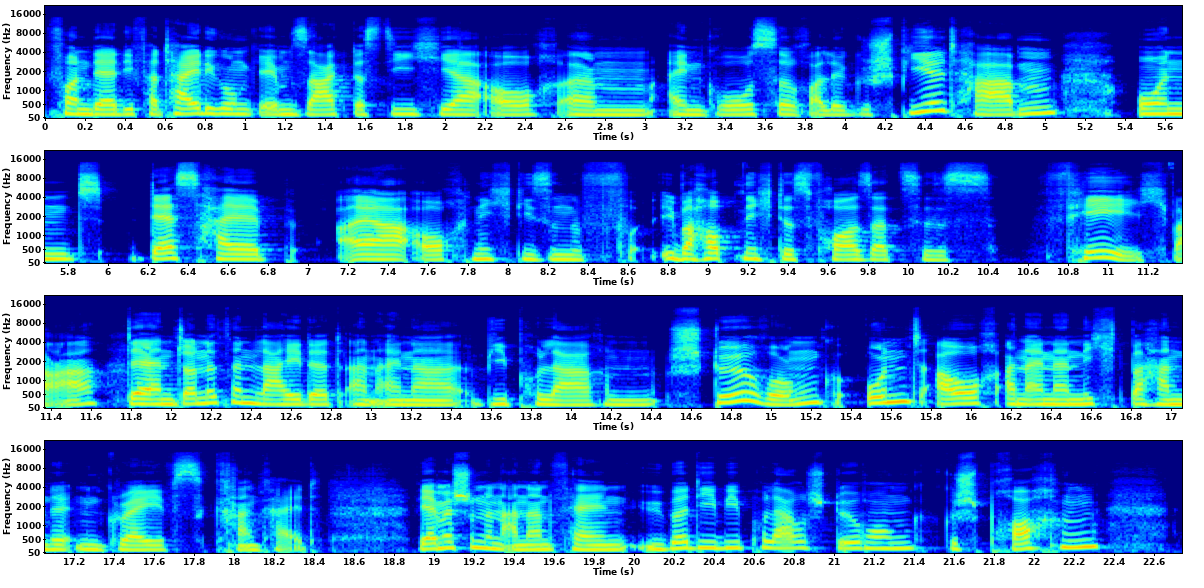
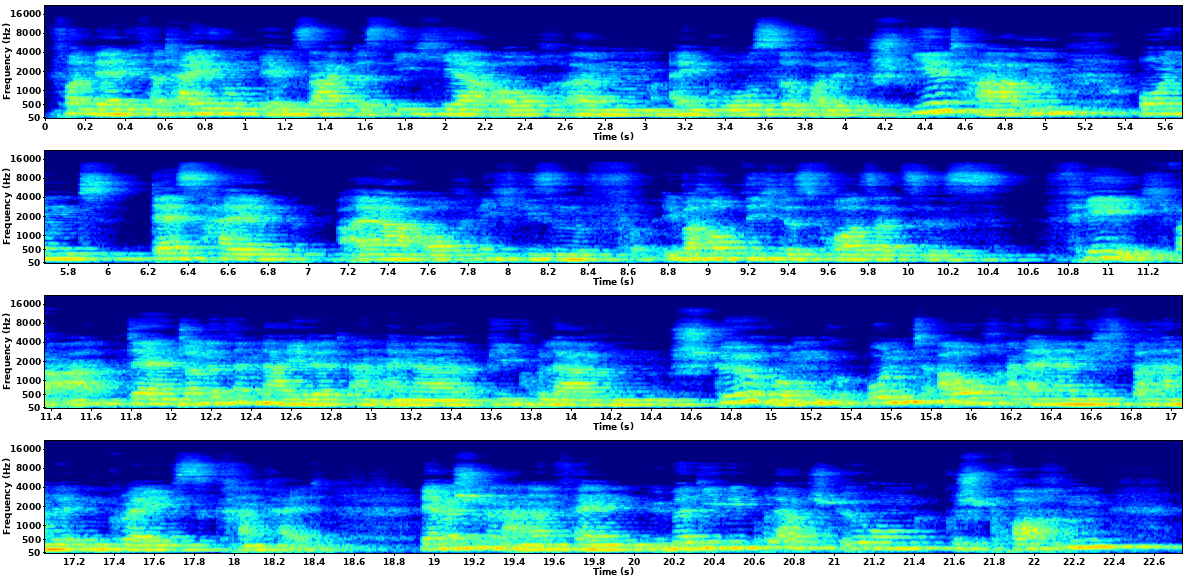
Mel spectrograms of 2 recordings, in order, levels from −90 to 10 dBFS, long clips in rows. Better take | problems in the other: first | off-mic speech; far // room echo; noticeable; dies away in 0.7 s

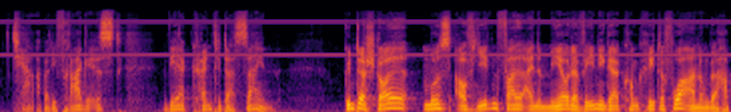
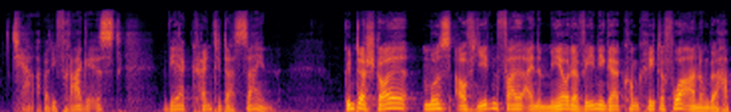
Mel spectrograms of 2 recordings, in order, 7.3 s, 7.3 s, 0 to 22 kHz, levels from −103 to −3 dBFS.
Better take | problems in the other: second | high-pitched whine; faint; throughout; 3 kHz, 25 dB below the speech

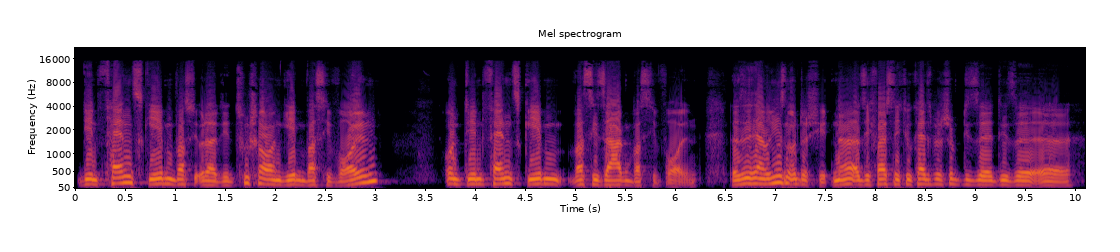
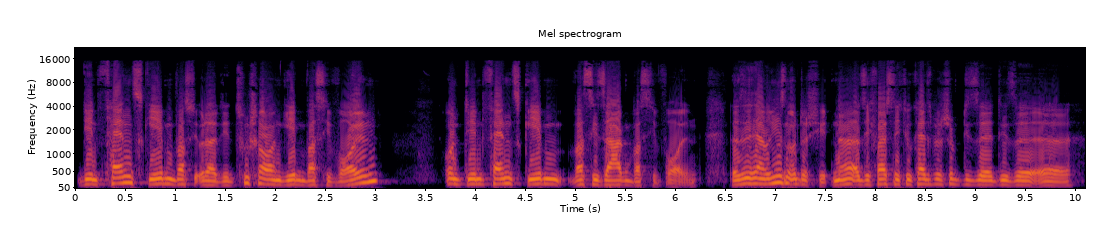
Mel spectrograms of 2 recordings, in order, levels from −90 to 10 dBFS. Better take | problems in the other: neither | distortion; slight; 8% of the sound clipped; the same in both

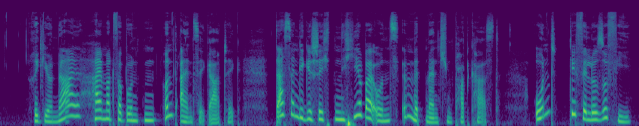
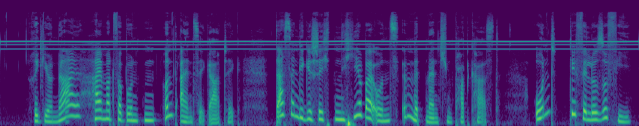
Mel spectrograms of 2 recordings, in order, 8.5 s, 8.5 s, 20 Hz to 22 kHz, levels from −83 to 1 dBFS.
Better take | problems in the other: first | high-pitched whine; loud; throughout; 5.5 kHz, 6 dB below the speech

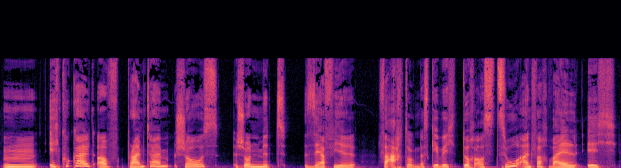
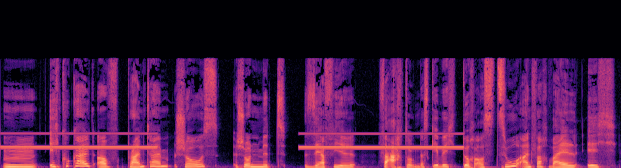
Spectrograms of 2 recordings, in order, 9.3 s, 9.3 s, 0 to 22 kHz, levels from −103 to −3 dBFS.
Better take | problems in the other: first | high-pitched whine; loud; until 2.5 s and from 4.5 to 7 s; 3 kHz, 5 dB below the speech

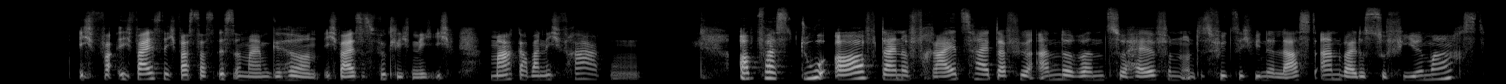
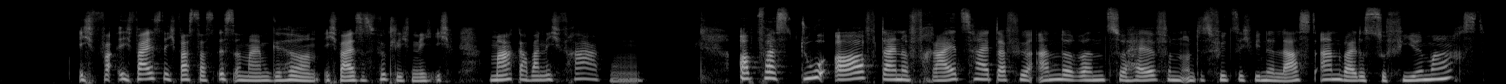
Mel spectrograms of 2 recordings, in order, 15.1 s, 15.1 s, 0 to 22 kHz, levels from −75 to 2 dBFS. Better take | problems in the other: second | thin; very; fading below 300 Hz

